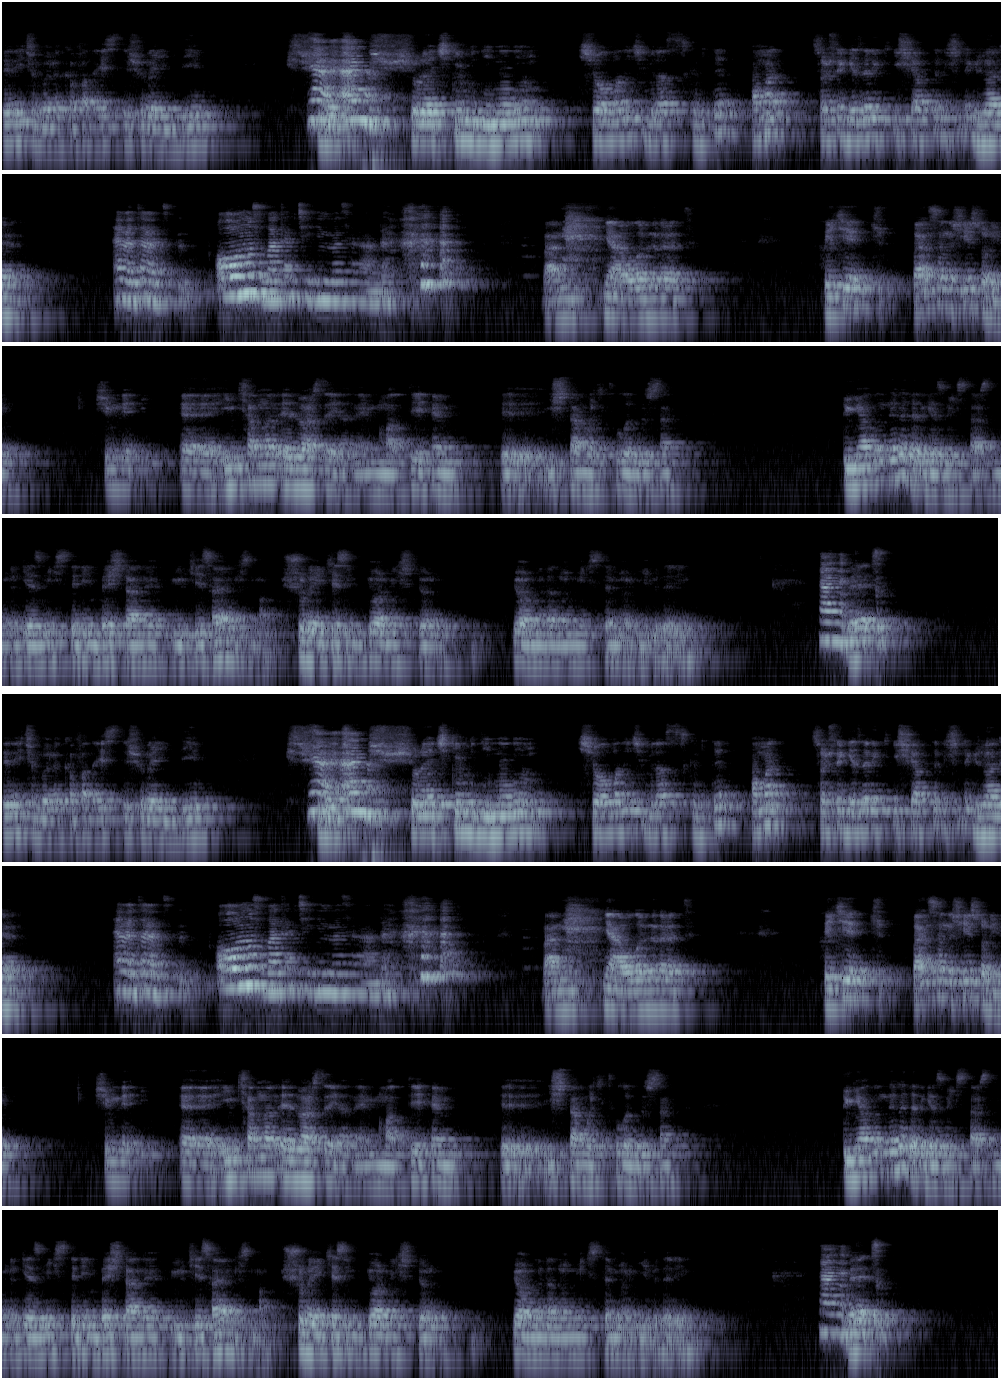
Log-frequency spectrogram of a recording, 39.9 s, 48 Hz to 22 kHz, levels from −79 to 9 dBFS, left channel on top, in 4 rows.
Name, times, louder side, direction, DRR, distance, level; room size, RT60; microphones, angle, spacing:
voice 1, 0.0-2.1 2.8-3.4 3.7-5.4 5.8-7.8 8.1-10.2 15.4-15.7 16.0-16.7 18.2-18.8 19.1-20.0 20.9-21.4 21.7-24.5 25.0-26.7 28.4-34.4 35.1-36.9 38.4-38.7, right 1 dB, 30° right, 0 dB, 0.5 m, -29 dB
voice 2, 3.0-3.8 11.1-11.9 12.1-14.5 15.6-15.9 38.1-38.4, left 1 dB, 35° left, -4 dB, 0.9 m, -25 dB
2.6 x 2.3 x 2.4 m, 0.70 s
head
